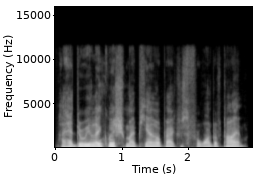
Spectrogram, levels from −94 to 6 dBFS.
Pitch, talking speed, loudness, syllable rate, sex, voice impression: 125 Hz, 225 wpm, -16 LUFS, 5.9 syllables/s, male, very masculine, very adult-like, very middle-aged, very thick, tensed, powerful, slightly dark, soft, slightly muffled, fluent, slightly raspy, cool, intellectual, slightly refreshing, very sincere, very calm, very mature, friendly, very reassuring, very unique, slightly elegant, wild, sweet, slightly lively, kind, slightly modest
